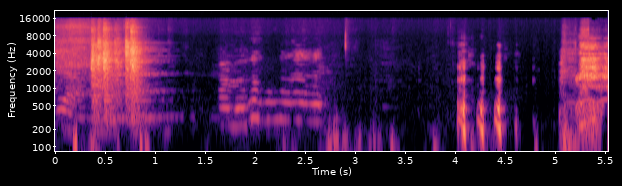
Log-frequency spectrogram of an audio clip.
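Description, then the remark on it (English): A person vocally imitates sled dogs howling, producing drawn-out wavering yelps followed by a few short rhythmic barking bursts, with breathy noisy sounds at the start and end. “making fun of the dog skis”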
